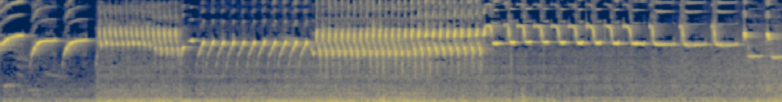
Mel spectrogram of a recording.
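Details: Agitated canary song meant to prepare male and female canaries for mating, with a few arched notes followed by rapid trills that shift between pitches and a closing series of sharp, clipped repeated notes.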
